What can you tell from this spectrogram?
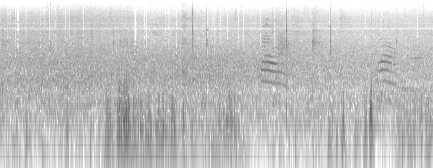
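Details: A hungry tabby street cat gives two short, clear meows, each bending down in pitch, as it begs for cat food.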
